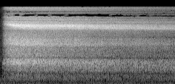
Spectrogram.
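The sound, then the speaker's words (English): A long, slow exhale after a held breath: a soft, airy rush that starts strong and gradually fades over nearly three seconds, with no talking. “Hold it, and I want you to exhale as long as you can.”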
